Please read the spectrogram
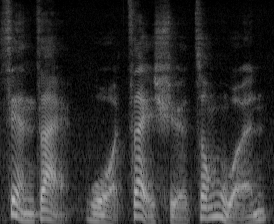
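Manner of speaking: very slow, careful Mandarin; slow classroom demo; slow model sentence. Shown as a demonstration. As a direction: spell it out slowly for learners. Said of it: "Jadi seperti ini bilangnya".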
